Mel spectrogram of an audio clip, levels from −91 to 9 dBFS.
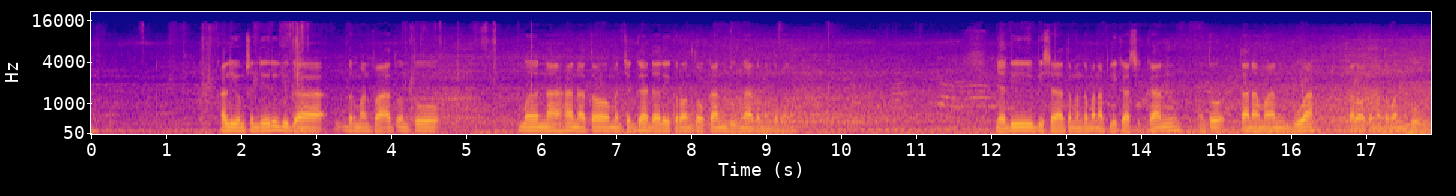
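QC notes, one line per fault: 5.87 s, repeated buffer: fresh audio missed its deadline, so the output replayed its last block once more, about 1.33 ms long, which fits a 64-sample buffer. A repeat that short is heard as a single click rather than a stutter, from the hard joins on either side.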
